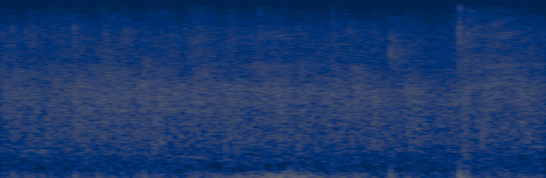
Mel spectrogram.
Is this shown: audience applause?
yes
